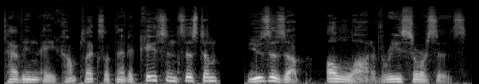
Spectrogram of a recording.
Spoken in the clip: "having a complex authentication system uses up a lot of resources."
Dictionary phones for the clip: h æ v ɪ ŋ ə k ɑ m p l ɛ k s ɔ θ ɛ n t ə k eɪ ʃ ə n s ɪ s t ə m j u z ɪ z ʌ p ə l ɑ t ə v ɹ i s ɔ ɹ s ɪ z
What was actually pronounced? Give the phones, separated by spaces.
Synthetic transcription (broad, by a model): h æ v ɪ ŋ ə k ɑ m p l ɛ k s ɔ θ ɛ n t ə k eɪ ʃ ə n s ɪ s t ə m j u z ɪ z ʌ p ə l ɑ t ə v ɹ i s ɔ ɹ s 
